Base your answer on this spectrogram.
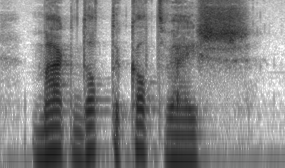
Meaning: Sarcastically indicates skepticism on the part of the speaker
- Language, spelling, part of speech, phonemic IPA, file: Dutch, maak dat de kat wijs, interjection, /ˌmaːk ˈdɑt də ˈkɑt ˈʋɛi̯s/, Nl-maak dat de kat wijs.ogg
